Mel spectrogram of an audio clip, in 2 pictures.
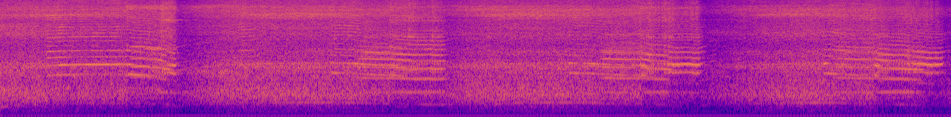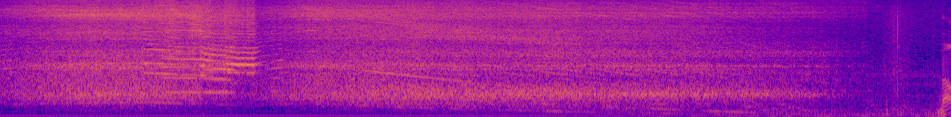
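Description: A router cuts a joint using a Porter Cable Omnijig: a loud, whining motor runs in several repeated passes, each a few seconds long with brief dips between, then spins down to silence at the end.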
